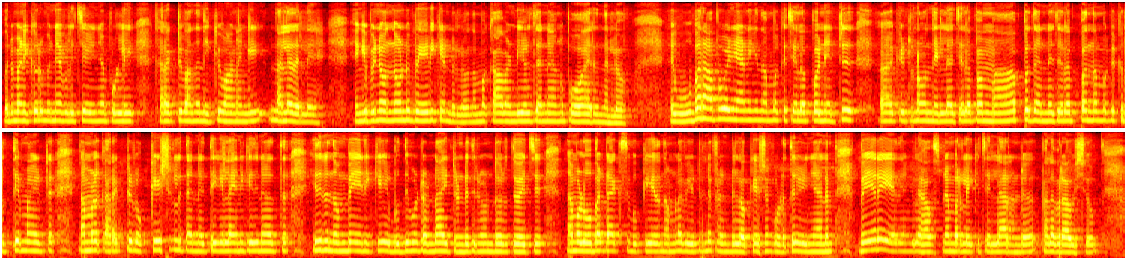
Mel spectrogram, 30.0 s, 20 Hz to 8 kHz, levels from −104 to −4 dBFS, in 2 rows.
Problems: none marked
